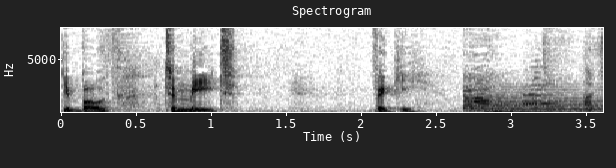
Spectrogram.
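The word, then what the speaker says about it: VICI: V-I-C-I, I, I pronounce it Vicky everyone, Angela Bowen here, the host of She's a Small Wonder, a Small Wonder podcast.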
